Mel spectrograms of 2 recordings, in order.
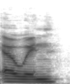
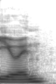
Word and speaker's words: Ewan: progress from there uh he's about to call me owen oh sorry did not call you you in i apologize you in i thought i thought i said it right i'm so sorry ewan hello bartos god of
